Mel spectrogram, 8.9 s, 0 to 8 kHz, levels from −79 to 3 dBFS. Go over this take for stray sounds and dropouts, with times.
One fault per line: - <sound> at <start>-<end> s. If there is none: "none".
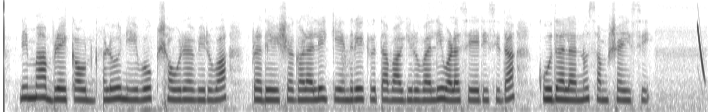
- dropout at 1.2-1.3 s
- chirp at 8.7-8.8 s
